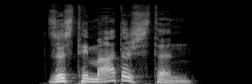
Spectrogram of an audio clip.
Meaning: 1. superlative degree of systematisch 2. inflection of systematisch: strong genitive masculine/neuter singular superlative degree
- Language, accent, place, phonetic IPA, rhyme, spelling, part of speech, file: German, Germany, Berlin, [zʏsteˈmaːtɪʃstn̩], -aːtɪʃstn̩, systematischsten, adjective, De-systematischsten.ogg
